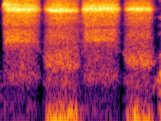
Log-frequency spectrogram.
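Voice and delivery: rasping mechanical breath; life support machine breath. Shown as a demonstration. Describing a life support machine, mechanical rasping breath. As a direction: breathe like a respirator pumping. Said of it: "one of them things that go".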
